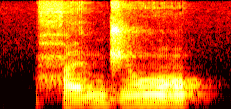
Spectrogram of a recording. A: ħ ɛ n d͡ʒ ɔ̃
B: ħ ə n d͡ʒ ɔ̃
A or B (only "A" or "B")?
A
